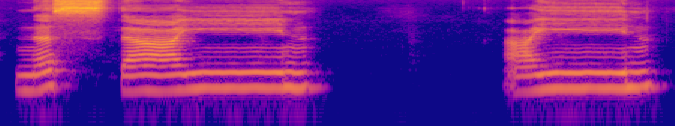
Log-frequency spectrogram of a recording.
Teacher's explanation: حرف السين مهموس ورخ ويجري معايا الصوت ويجري معايا النفس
